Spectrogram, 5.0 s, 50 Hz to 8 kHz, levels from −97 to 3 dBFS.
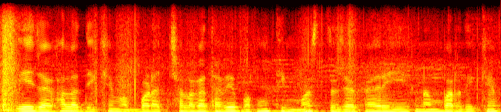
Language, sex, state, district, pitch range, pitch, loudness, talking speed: Chhattisgarhi, male, Chhattisgarh, Sarguja, 120-135 Hz, 130 Hz, -18 LUFS, 205 wpm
